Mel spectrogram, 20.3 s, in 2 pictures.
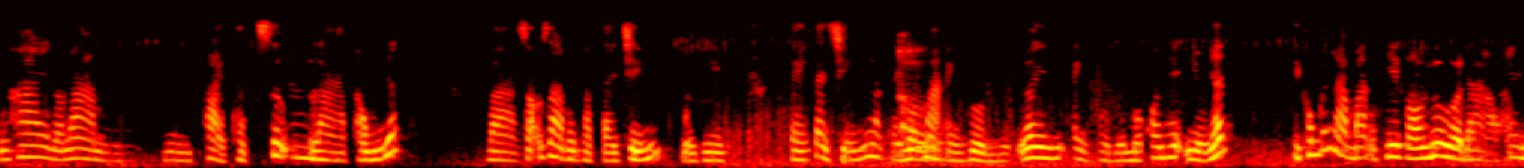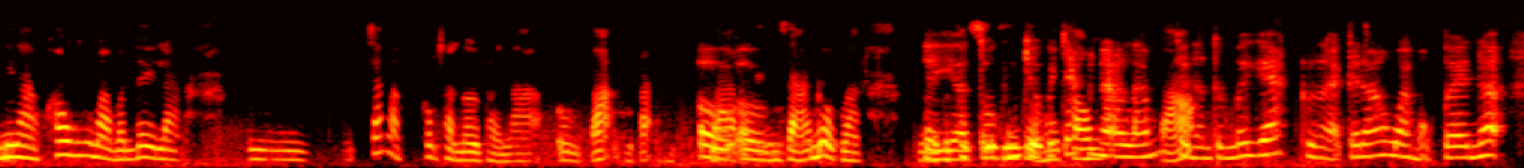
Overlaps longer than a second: present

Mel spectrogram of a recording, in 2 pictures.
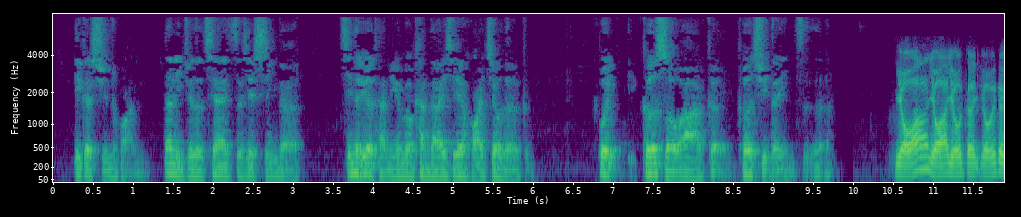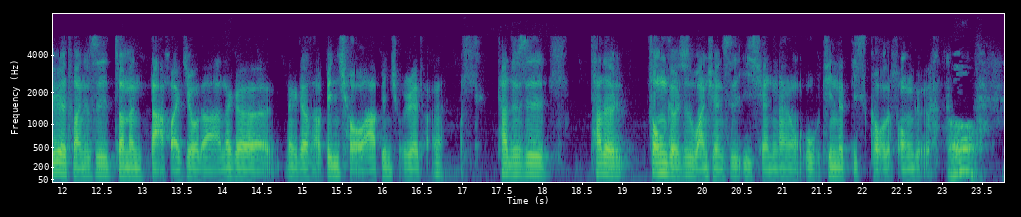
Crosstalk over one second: none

